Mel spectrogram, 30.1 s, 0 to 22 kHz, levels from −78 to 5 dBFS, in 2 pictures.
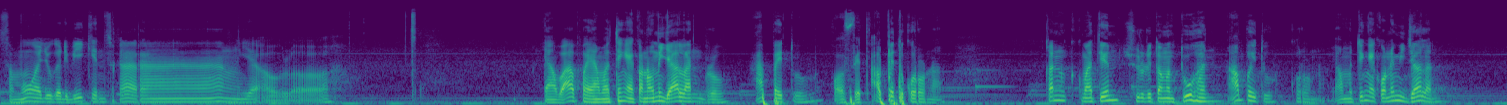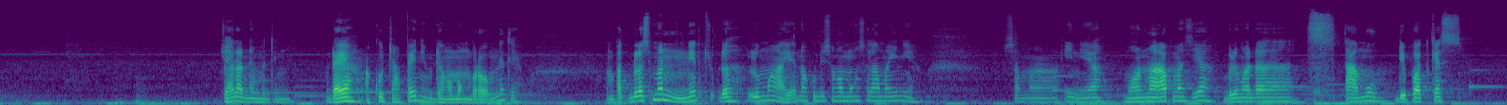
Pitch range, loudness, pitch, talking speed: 100-145 Hz, -21 LUFS, 125 Hz, 135 wpm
